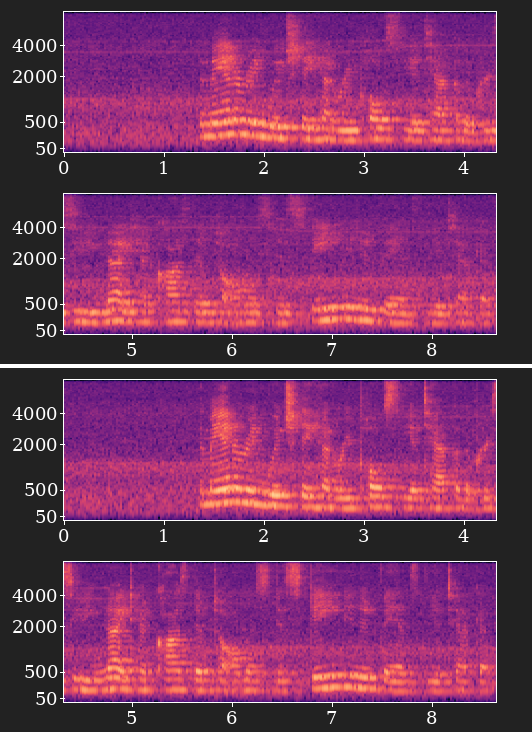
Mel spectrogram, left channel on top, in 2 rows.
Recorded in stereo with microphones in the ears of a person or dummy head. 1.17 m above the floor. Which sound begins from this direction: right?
A woman speaking, at 1.4 s.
